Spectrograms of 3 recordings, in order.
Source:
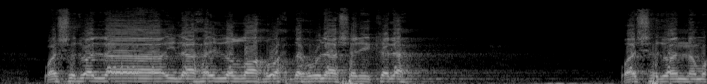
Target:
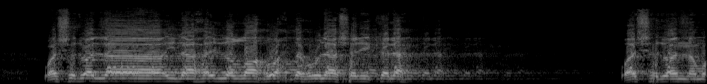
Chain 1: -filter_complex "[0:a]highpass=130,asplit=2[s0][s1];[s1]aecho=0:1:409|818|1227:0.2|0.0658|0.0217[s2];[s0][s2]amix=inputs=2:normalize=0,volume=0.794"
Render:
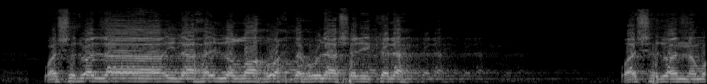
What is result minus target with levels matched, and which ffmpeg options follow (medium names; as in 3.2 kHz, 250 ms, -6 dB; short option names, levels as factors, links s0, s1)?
125 Hz band +16.0 dB
-filter_complex "[0:a]highpass=440,asplit=2[s0][s1];[s1]aecho=0:1:409|818|1227:0.2|0.0658|0.0217[s2];[s0][s2]amix=inputs=2:normalize=0,volume=0.794"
